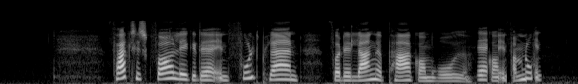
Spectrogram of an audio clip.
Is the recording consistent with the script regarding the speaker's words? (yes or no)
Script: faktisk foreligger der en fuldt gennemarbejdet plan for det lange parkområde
no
